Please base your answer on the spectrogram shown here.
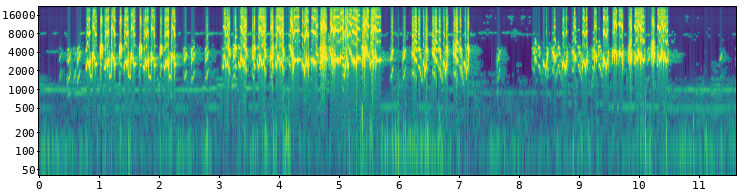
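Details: Lively sooty-headed bulbul in full voice, plain song without mimicry, played to call and tutor kept birds; dense, rapid chattering high notes in long continuous bursts broken by brief pauses, over a steady low electrical hum.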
